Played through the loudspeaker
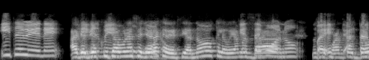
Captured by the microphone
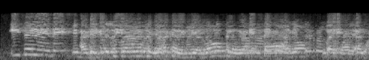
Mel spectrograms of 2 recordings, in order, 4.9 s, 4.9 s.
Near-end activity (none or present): present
